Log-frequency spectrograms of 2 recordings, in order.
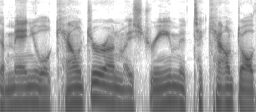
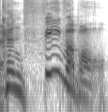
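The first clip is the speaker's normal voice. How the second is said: mock Vizzini; 9 semitones higher than usual. Quoting Princess Bride villain.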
